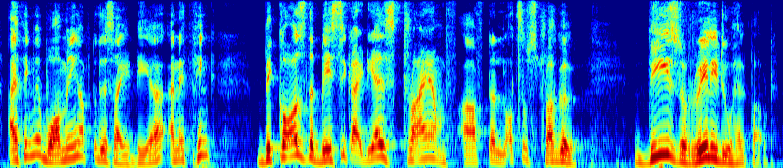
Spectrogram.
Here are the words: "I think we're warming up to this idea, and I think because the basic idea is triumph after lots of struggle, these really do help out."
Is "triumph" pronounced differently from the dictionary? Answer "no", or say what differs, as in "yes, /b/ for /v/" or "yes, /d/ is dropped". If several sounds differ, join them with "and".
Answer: no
